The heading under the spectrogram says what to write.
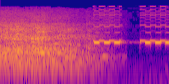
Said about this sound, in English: I'll get that, Steve. It could be important and you're new. Hello? Sally's phone.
